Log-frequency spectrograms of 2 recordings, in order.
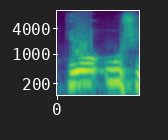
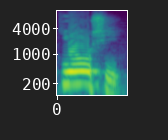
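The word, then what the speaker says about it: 教師: একটু টেনে পড়তে হবে তাহলে এখানে আপনার কিও উশি না এটা হবে কিওশি হ্যা কিওর পরে একটু টান দিয়ে বলবেন তারপরেশি কথাটা ব্যবহার করবেন কিওশি কিওশি মানে হচ্ছে শিক্ষক বা প্রশিক্ষক।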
